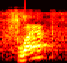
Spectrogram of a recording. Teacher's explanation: the P is a voiceless consonant, which means the vowel which precedes it is shorter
